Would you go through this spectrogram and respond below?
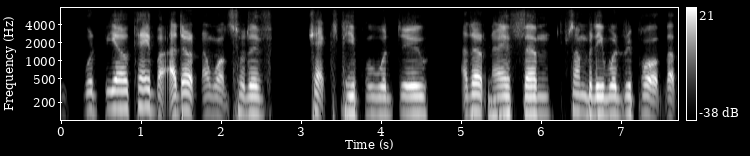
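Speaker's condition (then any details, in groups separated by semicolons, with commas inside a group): Cerebral palsy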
